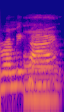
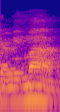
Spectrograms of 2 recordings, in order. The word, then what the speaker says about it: Remy: So Remy Kai, is it Remy Kai? Yeah, you pronounce. You actually got that right. Remy Ma, yeah, like Remy Ma.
